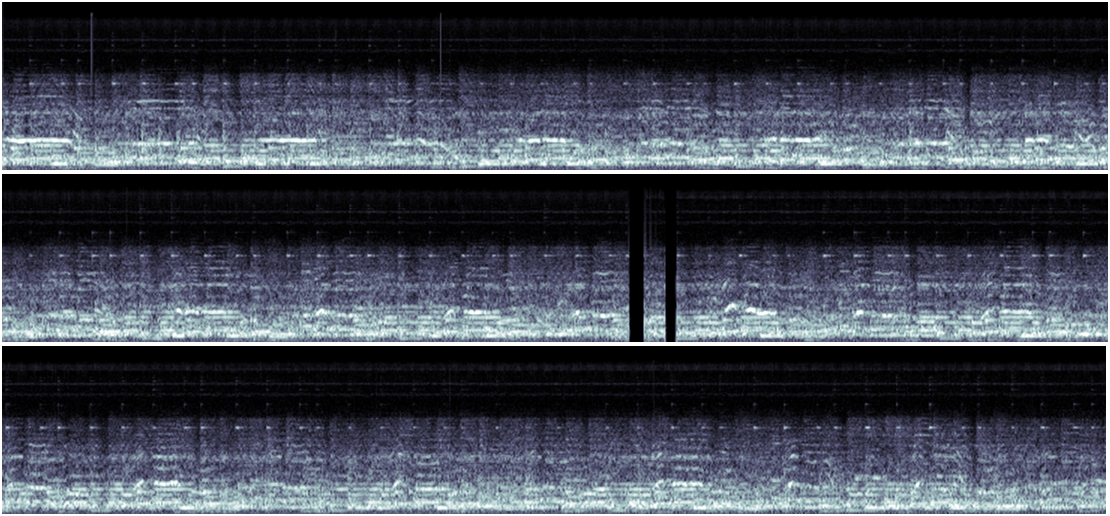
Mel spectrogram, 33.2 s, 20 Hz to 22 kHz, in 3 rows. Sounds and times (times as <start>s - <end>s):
Folk music: 0.0s - 33.1s.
